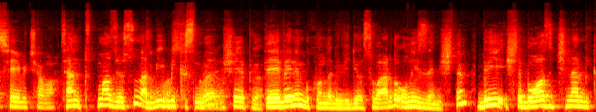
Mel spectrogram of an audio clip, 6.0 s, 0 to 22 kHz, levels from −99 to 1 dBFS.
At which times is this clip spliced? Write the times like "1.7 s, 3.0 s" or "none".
2.0 s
